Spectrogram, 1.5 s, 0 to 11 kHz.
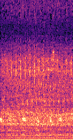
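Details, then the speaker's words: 2000 Honda Civic EX with surging idle: steady raised idle that won't settle; idle air control valve sticking from corrosion, tapping its housing with rod and hammer brings idle down, still hanging slightly. "So, as suspected, when I tapped on that with a hammer and a rod, the idle started to fall. And now it's kind of wearing itself back into a a movable position."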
